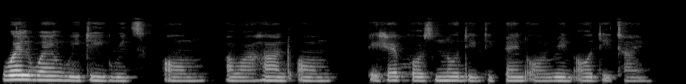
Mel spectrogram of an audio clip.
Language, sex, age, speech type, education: Nigerian Pidgin, female, 15-29, spontaneous, tertiary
